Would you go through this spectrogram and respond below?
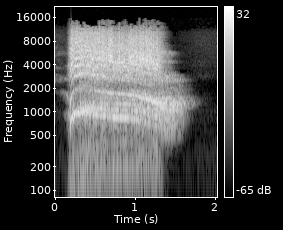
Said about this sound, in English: Well, you hear a scream from inside the shop. A very girly scream.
